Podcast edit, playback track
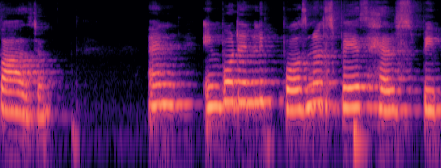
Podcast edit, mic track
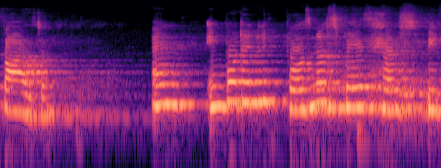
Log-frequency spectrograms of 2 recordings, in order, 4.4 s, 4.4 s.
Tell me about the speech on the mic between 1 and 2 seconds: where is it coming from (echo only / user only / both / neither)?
echo only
